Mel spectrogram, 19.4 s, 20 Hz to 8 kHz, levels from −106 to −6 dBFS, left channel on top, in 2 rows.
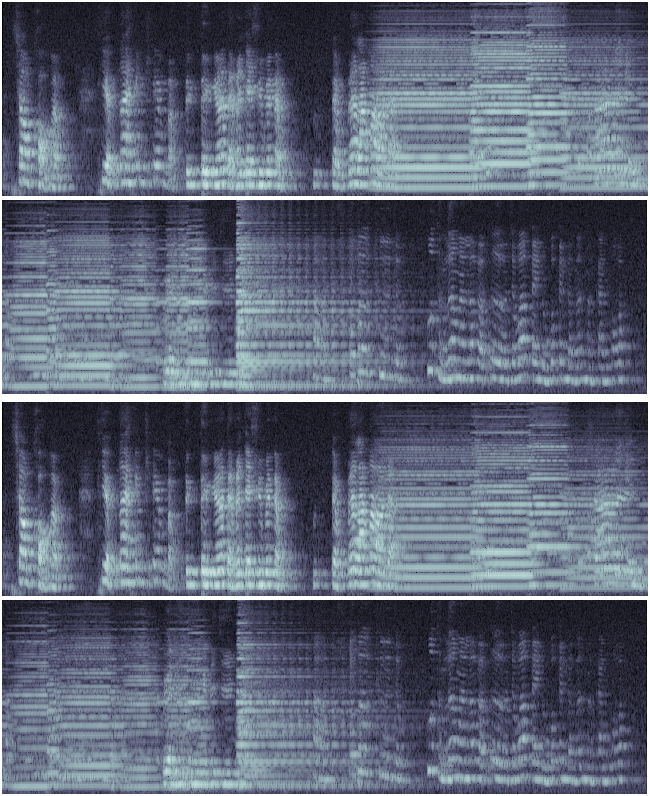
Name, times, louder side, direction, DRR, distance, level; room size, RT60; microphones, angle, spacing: voice 1, 0.2-0.9 1.4-4.2 4.9-5.9 8.9-9.6 12.1-13.4 15.0-15.1, right 1 dB, 60° right, 2 dB, 0.8 m, -28 dB
sound 1, 5.5-12.9 13.2-15.6, left 3 dB, 85° left, 0.5 m, -30 dB
voice 2, 7.0-7.5 8.6-11.5 14.3-15.7 16.1-19.0, equal, 15° left, 1 dB, 0.3 m, -40 dB
2.9 x 2.5 x 2.4 m, 0.63 s
head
